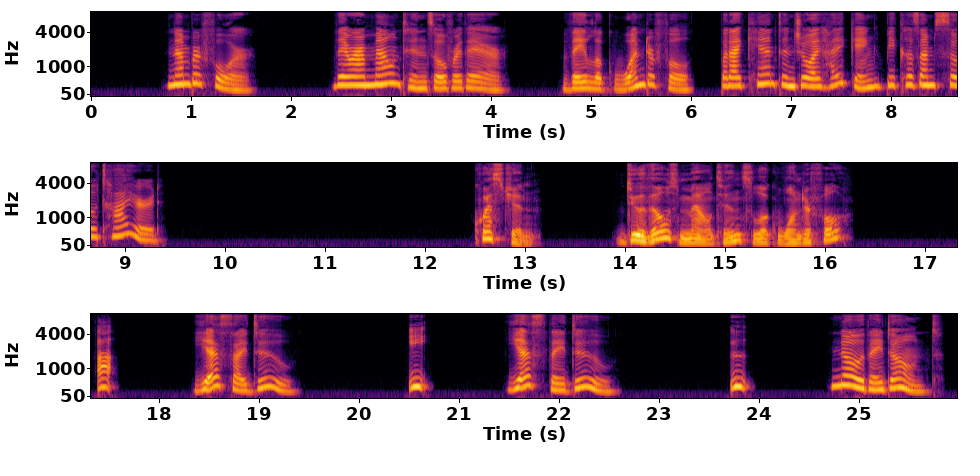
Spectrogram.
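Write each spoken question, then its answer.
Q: Do those mountains look wonderful?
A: イ: Yes, they do.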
